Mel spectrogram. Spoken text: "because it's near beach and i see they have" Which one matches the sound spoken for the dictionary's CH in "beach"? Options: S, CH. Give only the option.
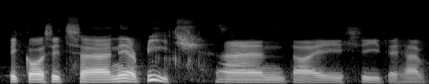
CH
